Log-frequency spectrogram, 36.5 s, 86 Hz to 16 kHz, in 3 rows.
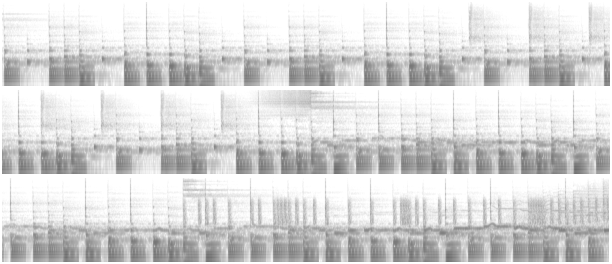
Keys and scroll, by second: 0.1 Return, 7.0-8.5 typing, 8.9 Return, 21.9 Escape.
